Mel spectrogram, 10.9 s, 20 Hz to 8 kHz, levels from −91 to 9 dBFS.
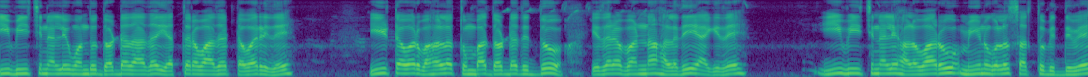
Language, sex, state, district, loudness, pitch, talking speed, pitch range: Kannada, male, Karnataka, Dakshina Kannada, -18 LUFS, 160 Hz, 115 wpm, 150-170 Hz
